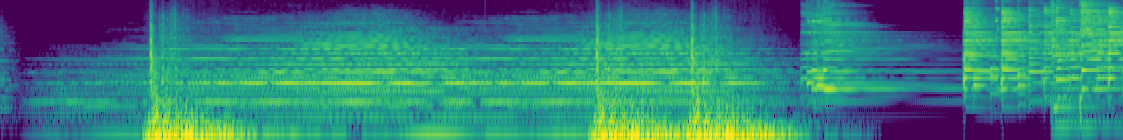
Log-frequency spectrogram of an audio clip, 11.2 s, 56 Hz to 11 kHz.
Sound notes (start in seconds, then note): 0.1 tense orchestral music; 1.9 loud, thumping footsteps; 7.9 bright banjo music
